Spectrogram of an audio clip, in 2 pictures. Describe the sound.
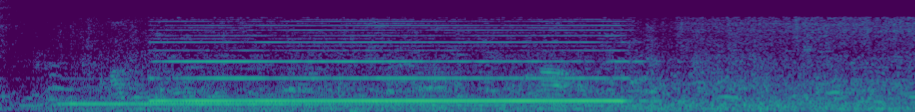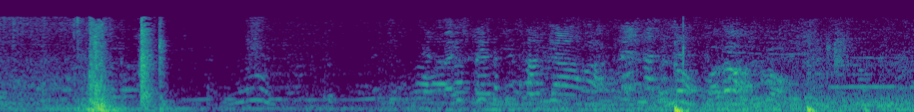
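A metro train arrives with a steady, multi-toned whine for several seconds, then its doors slide and close with two sharp thuds, followed by murmuring voices and a few clicks.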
